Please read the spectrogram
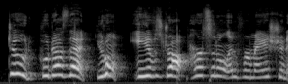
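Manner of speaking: indignant rhetorical question; exasperated. Real, not acted. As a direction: throw up your hands in outrage. Venting about eavesdropper.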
